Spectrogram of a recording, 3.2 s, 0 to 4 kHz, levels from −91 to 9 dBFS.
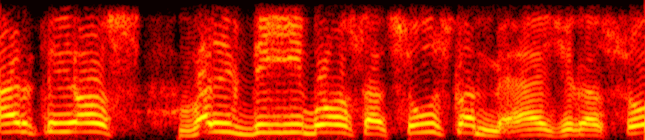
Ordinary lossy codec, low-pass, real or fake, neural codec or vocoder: Opus, 16 kbps; 3.6 kHz; fake; vocoder, 44.1 kHz, 80 mel bands, Vocos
